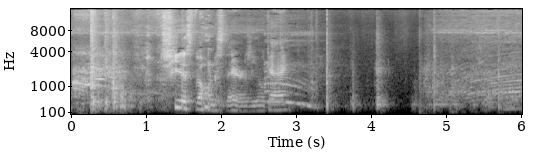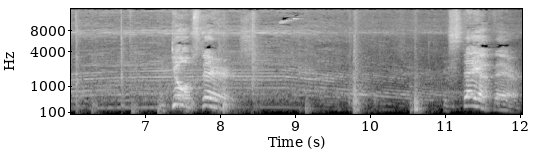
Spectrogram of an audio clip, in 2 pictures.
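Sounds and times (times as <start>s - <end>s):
motor-like hum: 4.7s - 12.0s.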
